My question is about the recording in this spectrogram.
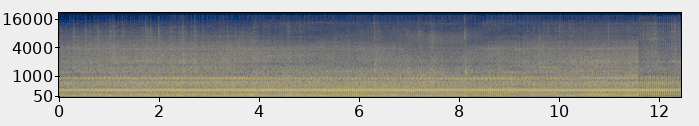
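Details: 200 L 3 hp single-phase belt-driven air compressor after service with the cage refitted. It is quieter, with a steady, even hum and constant mid tone and no belt slapping or squeal: running smoothly.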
